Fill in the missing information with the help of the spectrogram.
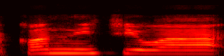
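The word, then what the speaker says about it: こんにちは: siang Halo itu Iya kon chiwa gitu ya double end ya untuk pelfalannya Oke Kak Damaris kayaknya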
